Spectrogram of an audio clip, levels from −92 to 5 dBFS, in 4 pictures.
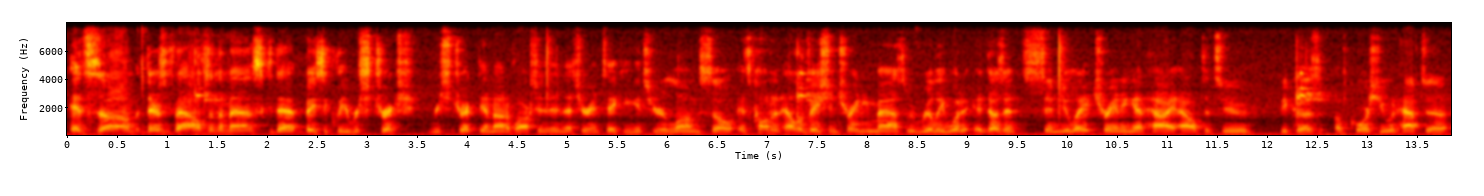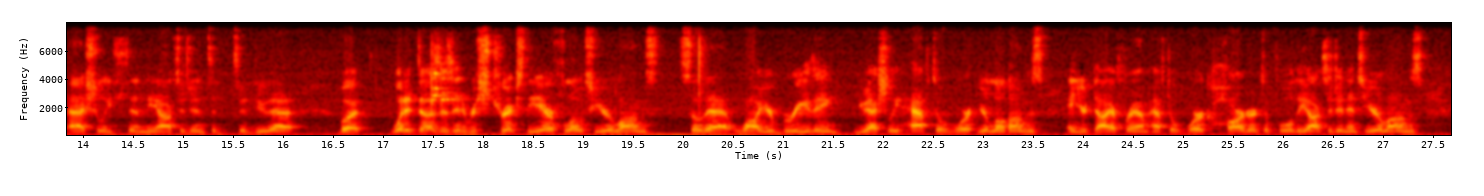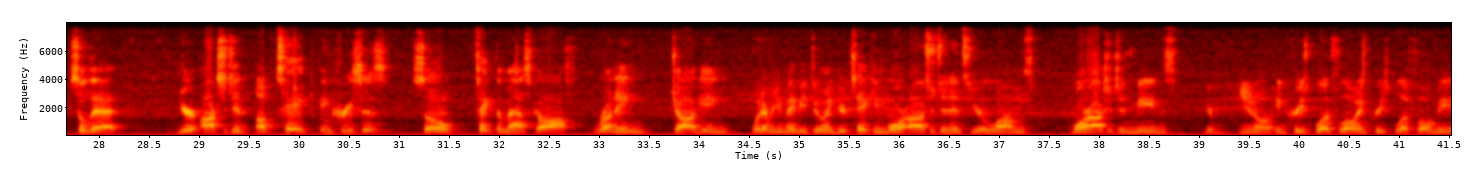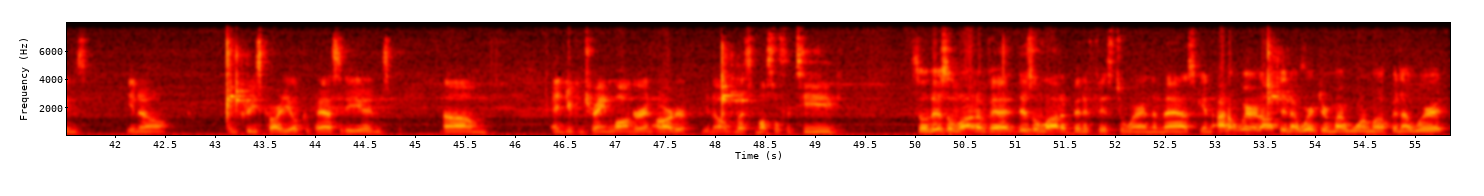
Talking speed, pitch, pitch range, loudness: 195 wpm, 135 Hz, 120-145 Hz, -28 LUFS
